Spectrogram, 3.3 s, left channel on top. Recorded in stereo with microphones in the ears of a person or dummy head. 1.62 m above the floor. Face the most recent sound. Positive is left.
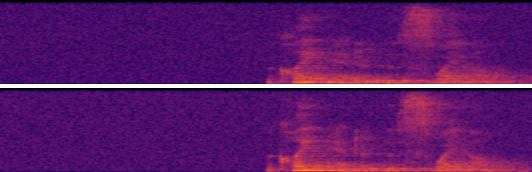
turn(degrees=-25)  # may be behind; listen again after turning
